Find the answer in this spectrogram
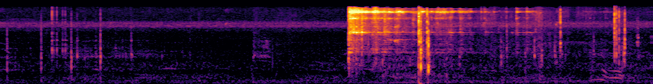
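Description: A putted disc, a Magma Soft Tui putter, strikes the chains of a metal disc golf basket about three and a half seconds in: a sudden loud crash of chains that jangles and fades over about two seconds.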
